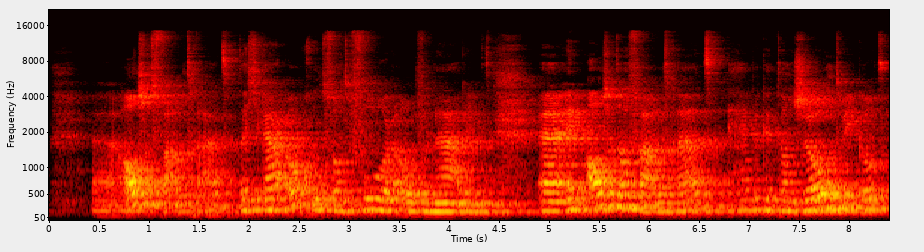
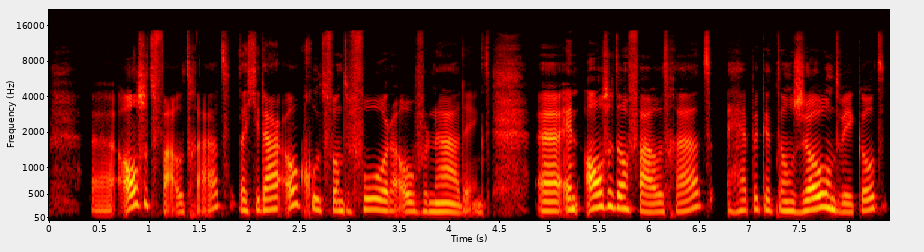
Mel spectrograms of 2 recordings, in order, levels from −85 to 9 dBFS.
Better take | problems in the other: second | room echo; noticeable; dies away in 1.6 s // off-mic speech; far

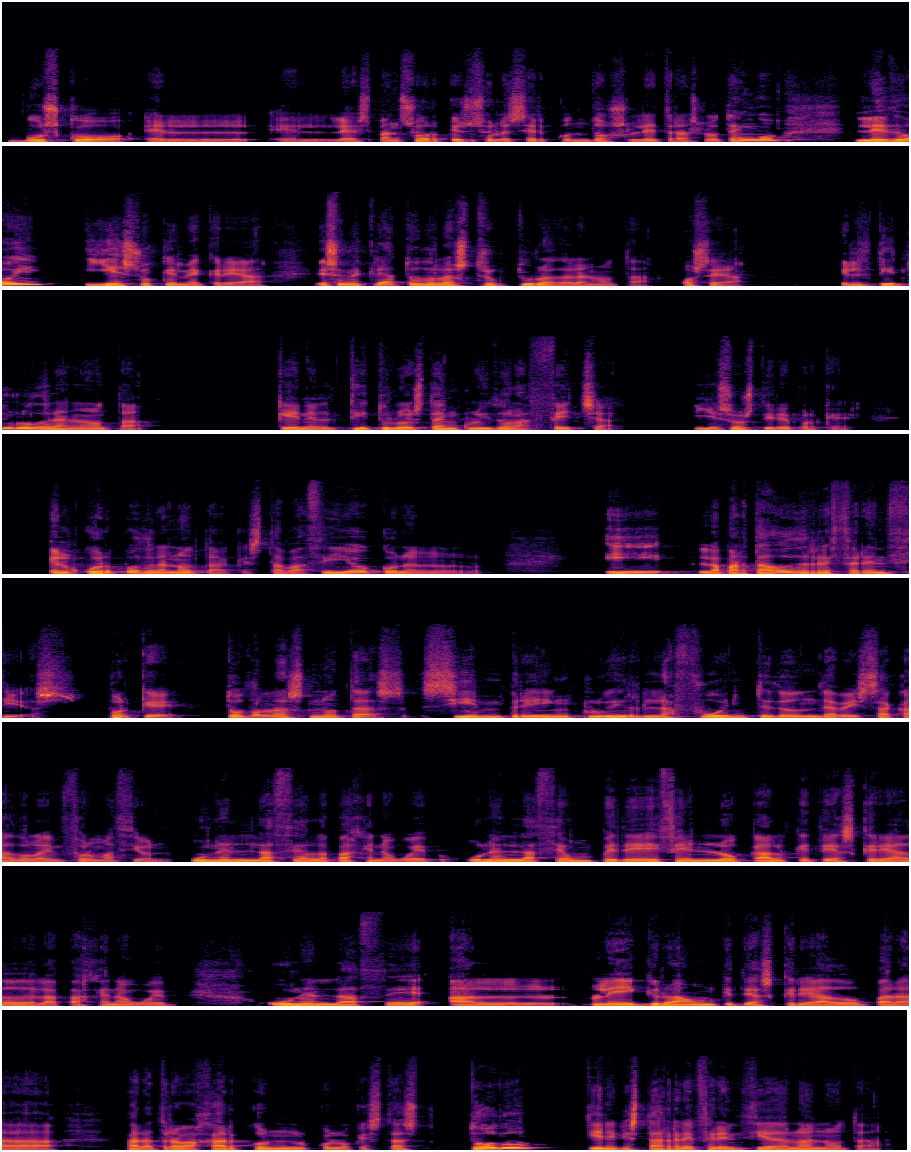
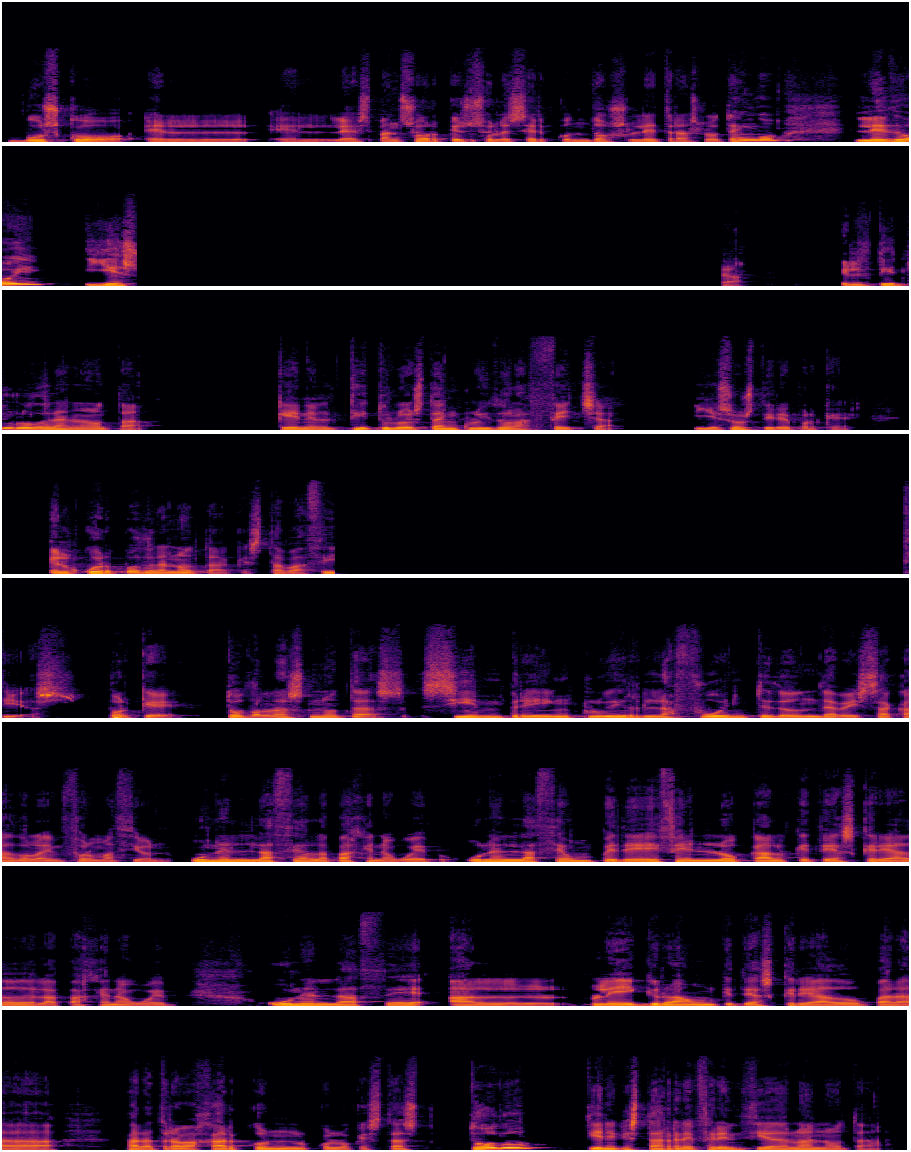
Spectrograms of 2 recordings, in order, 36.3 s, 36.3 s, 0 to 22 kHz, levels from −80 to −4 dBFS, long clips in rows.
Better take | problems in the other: first | audio cutting out; at 5 s for 3 s and at 15 s for 3 s

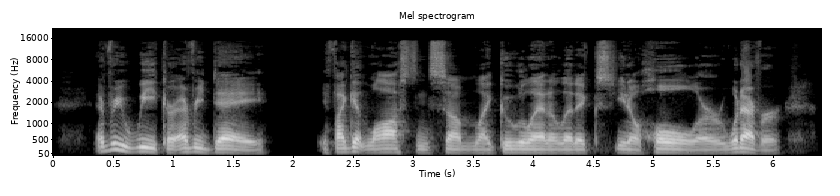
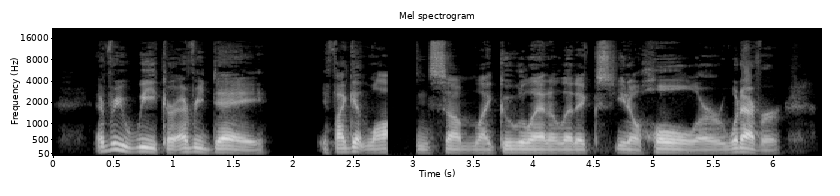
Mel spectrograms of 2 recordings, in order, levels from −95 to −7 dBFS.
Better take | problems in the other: first | audio cutting out; at 3 s

